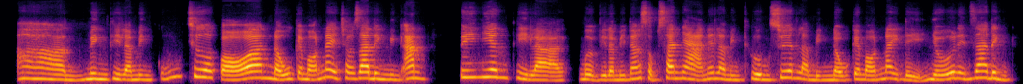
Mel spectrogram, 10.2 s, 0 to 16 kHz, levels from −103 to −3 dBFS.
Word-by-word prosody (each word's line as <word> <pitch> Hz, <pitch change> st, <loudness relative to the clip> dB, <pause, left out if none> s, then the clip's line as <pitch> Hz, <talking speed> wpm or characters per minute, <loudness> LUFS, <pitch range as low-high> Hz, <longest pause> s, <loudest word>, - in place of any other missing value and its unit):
À, 240 Hz, -4 st, -1 dB, 0.2 s
mình 225 Hz, -1 st, +2 dB
thì 230 Hz, +1 st, -2 dB
là 205 Hz, -2 st, +1 dB
mình 200 Hz, -1 st, -4 dB
cũng 250 Hz, -, -7 dB
chưa 315 Hz, -4 st, +2 dB
có, 205 Hz, -4 st, +4 dB
a, 280 Hz, +1 st, +8 dB
nấu 225 Hz, -4 st, +1 dB
cái 250 Hz, -1 st, -3 dB
món 205 Hz, +2 st, 0 dB
này 300 Hz, -2 st, +1 dB
cho 260 Hz, -3 st, -3 dB
gia 270 Hz, +1 st, +6 dB
đình 245 Hz, -4 st, 0 dB
mình 205 Hz, -2 st, -6 dB
ăn, 260 Hz, +2 st, 0 dB, 0.3 s
tuy 310 Hz, 0 st, 0 dB
nhiên 315 Hz, -2 st, +1 dB
thì 250 Hz, -6 st, -2 dB
là 190 Hz, -3 st, 0 dB
bởi 215 Hz, -2 st, -1 dB
vì 195 Hz, +1 st, -3 dB
là 195 Hz, -, 0 dB
mình 195 Hz, +1 st, -4 dB
đang 245 Hz, +2 st, -1 dB
sống 190 Hz, -, -6 dB
xa 260 Hz, +7 st, +2 dB
nhà 240 Hz, -7 st, -1 dB
nên 245 Hz, +5 st, -4 dB
là 235 Hz, -, 0 dB
mình 195 Hz, -2 st, -5 dB
thường 215 Hz, -4 st, +2 dB
xuyên 290 Hz, +8 st, -2 dB
là 235 Hz, -4 st, -2 dB
mình 190 Hz, -1 st, -5 dB
nấu 185 Hz, -1 st, -1 dB
cái 220 Hz, +2 st, -3 dB
món 195 Hz, +2 st, -2 dB
này 255 Hz, -3 st, -2 dB
để 185 Hz, -7 st, -4 dB
nhớ 215 Hz, +3 st, +2 dB
đến 240 Hz, -3 st, -3 dB
gia 285 Hz, +1 st, +2 dB
đình 220 Hz, -8 st, -1 dB
230 Hz, 270 wpm, -21 LUFS, 200-260 Hz, 0.3 s, a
